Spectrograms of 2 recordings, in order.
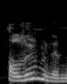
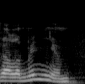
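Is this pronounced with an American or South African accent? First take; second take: American; South African. First: It is said with an American accent. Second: It is said with a South African accent. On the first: This is the form adopted for the children in the US. "say aluminum instead of" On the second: This is the speaker's original form. "instead of aluminium"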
